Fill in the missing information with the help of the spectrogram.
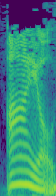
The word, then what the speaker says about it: aisle: 他就沿着一路沿着这个 aisle 这个过道 aisle 注意啊、yeah. A I S L E 读音 aisle Yeah, an aisle is a long narrow space between the rows of shelves in a shop.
